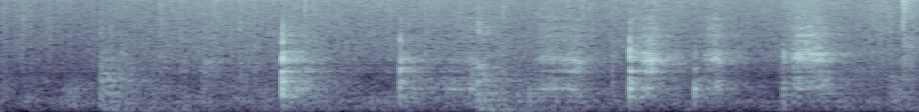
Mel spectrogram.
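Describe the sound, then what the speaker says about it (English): Mushrooms are stirred into a skillet with minced garlic and onions, sizzling softly while a utensil scrapes and clatters in several sharp, irregular bursts. "Now we're going to go ahead and add the mushrooms."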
